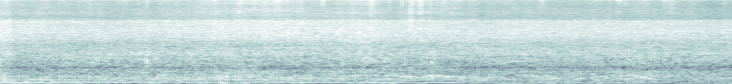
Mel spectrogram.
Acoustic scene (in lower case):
street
